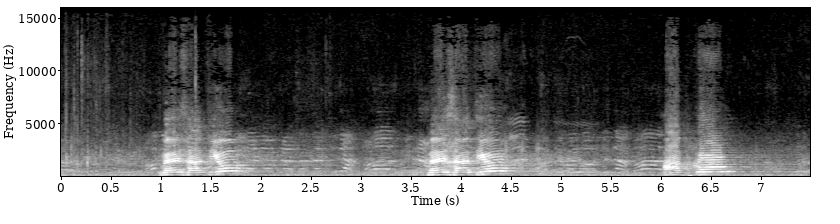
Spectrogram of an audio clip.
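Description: A middle-aged man speaks forcefully into a microphone over loudspeakers outdoors, his voice echoing.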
